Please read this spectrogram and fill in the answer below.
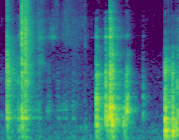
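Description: A red plastic measuring spoon and small kitchen containers clattering against a glass mixing bowl and the countertop as salt is measured in, in two short clusters of clicks and knocks about a second apart.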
